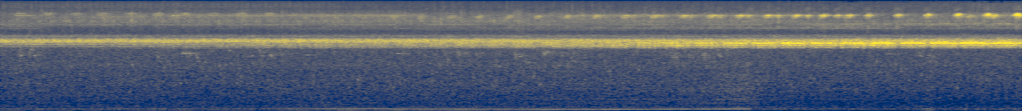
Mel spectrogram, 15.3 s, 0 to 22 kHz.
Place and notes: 青蛙阿婆的家, 埔里鎮桃米里 - In the woods
Cicada sounds, Insect sounds, Birds singing, Dogs barking
Zoom H2n MS+XY
Puli Township, 桃米巷11-3號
